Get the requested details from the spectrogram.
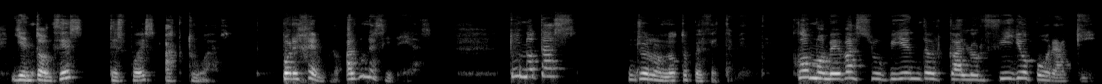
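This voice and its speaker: Woman, 50s; expert guest, higher-pitched voice, swoops up and down, repeats herself for emphasis. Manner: animated, repeats phrases, acts out examples. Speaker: guest pedagogue. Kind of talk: live-stream interview answer.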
